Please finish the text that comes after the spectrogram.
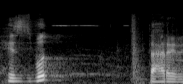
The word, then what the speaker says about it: Hizbut Tahrir: ya dalam bahasa Arab Kalau ditulis versi transpirasinya Hizib at-tahrir Ya tapi kalau dibaca Hizbut Tahrir cara bacanya begitu nulisnya kalau di tesis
